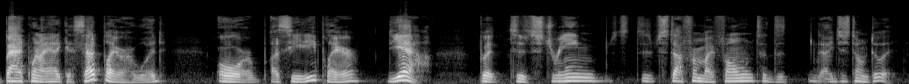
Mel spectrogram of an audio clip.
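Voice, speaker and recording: A man's voice: medium pitch, a bit bright, dry recording. Blunt man with a dry close sound. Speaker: podcast co-host. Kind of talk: casual chat.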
